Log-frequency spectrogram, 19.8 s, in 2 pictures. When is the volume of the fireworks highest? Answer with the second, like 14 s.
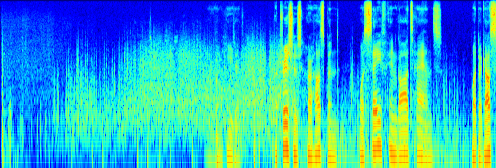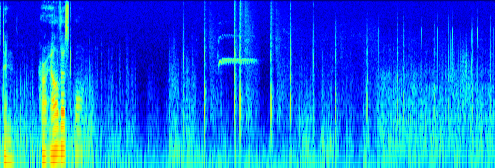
4 s.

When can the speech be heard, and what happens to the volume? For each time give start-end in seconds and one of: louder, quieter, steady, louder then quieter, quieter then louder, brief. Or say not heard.
4.1-11.6 steady.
